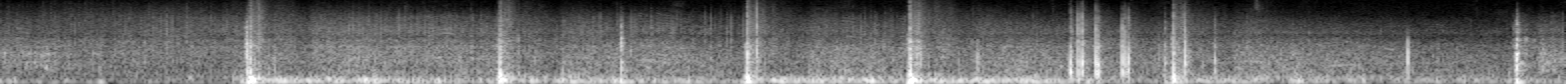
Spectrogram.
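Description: Aerial fireworks shells bursting overhead: sharp bangs about a second apart, with a quick cluster of five or so pops just past the middle, over a steady low rumble.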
